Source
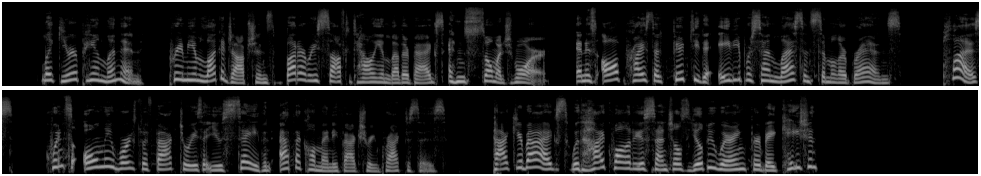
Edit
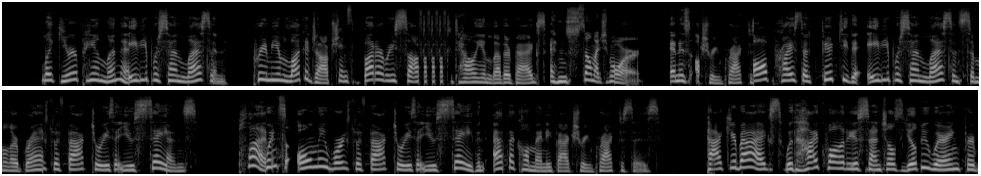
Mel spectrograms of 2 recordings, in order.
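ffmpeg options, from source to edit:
-filter_complex "[0:a]asplit=15[s0][s1][s2][s3][s4][s5][s6][s7][s8][s9][s10][s11][s12][s13][s14];[s0]atrim=end=1.272[s15];[s1]atrim=start=7.198:end=8.042[s16];[s2]atrim=start=1.268:end=2.514[s17];[s3]atrim=start=2.51:end=2.76,asetpts=PTS-STARTPTS,asetrate=59094,aresample=44100[s18];[s4]atrim=start=2.756:end=3.452[s19];[s5]atrim=start=3.368:end=3.452[s20];[s6]atrim=start=3.368:end=3.452[s21];[s7]atrim=start=3.368:end=4.754[s22];[s8]atrim=start=4.75:end=5.19,asetpts=PTS-STARTPTS,asetrate=53802,aresample=44100[s23];[s9]atrim=start=5.186:end=6.032[s24];[s10]atrim=start=13.308:end=13.862[s25];[s11]atrim=start=6.028:end=8.692[s26];[s12]atrim=start=11.058:end=12.302[s27];[s13]atrim=start=8.688:end=9.682[s28];[s14]atrim=start=10.268[s29];[s15][s16]acrossfade=d=0.004:c1=hsin:c2=hsin[s30];[s30][s17]acrossfade=d=0.004:c1=hsin:c2=hsin[s31];[s31][s18]acrossfade=d=0.004:c1=hsin:c2=hsin[s32];[s32][s19]acrossfade=d=0.004:c1=hsin:c2=hsin[s33];[s33][s20]acrossfade=d=0.004:c1=hsin:c2=hsin[s34];[s34][s21]acrossfade=d=0.004:c1=hsin:c2=hsin[s35];[s35][s22]acrossfade=d=0.004:c1=hsin:c2=hsin[s36];[s36][s23]acrossfade=d=0.004:c1=hsin:c2=hsin[s37];[s37][s24]acrossfade=d=0.004:c1=hsin:c2=hsin[s38];[s38][s25]acrossfade=d=0.004:c1=hsin:c2=hsin[s39];[s39][s26]acrossfade=d=0.004:c1=hsin:c2=hsin[s40];[s40][s27]acrossfade=d=0.004:c1=hsin:c2=hsin[s41];[s41][s28]acrossfade=d=0.004:c1=hsin:c2=hsin[s42];[s42][s29]acrossfade=d=0.004:c1=hsin:c2=hsin"

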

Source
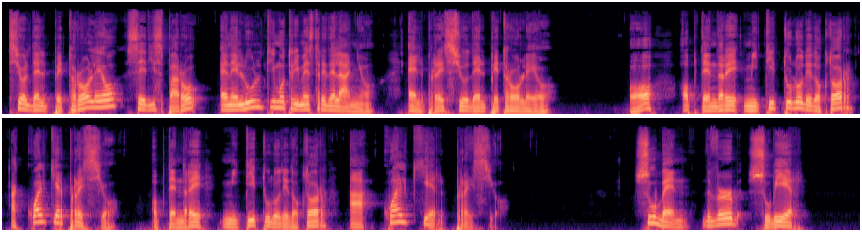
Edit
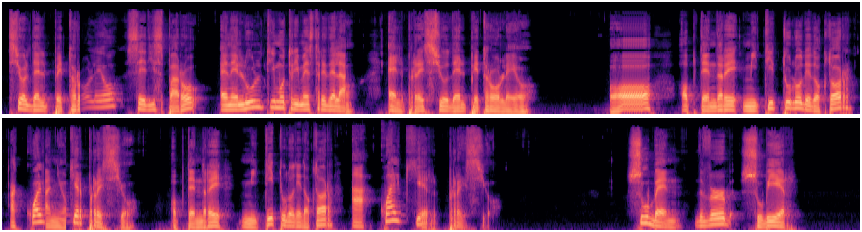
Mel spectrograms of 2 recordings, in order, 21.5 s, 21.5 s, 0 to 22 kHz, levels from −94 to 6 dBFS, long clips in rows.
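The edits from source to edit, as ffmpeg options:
-filter_complex "[0:a]asplit=15[s0][s1][s2][s3][s4][s5][s6][s7][s8][s9][s10][s11][s12][s13][s14];[s0]atrim=end=0.98,asetpts=PTS-STARTPTS,afade=t=out:st=0.976:d=0.004:c=hsin[s15];[s1]atrim=start=0.98:end=4.302,asetpts=PTS-STARTPTS,afade=t=in:d=0.85[s16];[s2]atrim=start=4.548:end=8.042[s17];[s3]atrim=start=8.008:end=8.042[s18];[s4]atrim=start=8.008:end=8.042[s19];[s5]atrim=start=8.008:end=8.042[s20];[s6]atrim=start=8.008:end=8.042[s21];[s7]atrim=start=8.008:end=8.042[s22];[s8]atrim=start=8.008:end=8.042[s23];[s9]atrim=start=8.008:end=8.042[s24];[s10]atrim=start=8.008:end=11.292[s25];[s11]atrim=start=4.298:end=4.552[s26];[s12]atrim=start=11.288:end=13.814[s27];[s13]atrim=start=13.81:end=15.81,asetpts=PTS-STARTPTS,asetrate=52920,aresample=44100[s28];[s14]atrim=start=15.806[s29];[s15][s16]concat=n=2:v=0:a=1[s30];[s30][s17]acrossfade=d=0.004:c1=hsin:c2=hsin[s31];[s31][s18]acrossfade=d=0.004:c1=hsin:c2=hsin[s32];[s32][s19]acrossfade=d=0.004:c1=hsin:c2=hsin[s33];[s33][s20]acrossfade=d=0.004:c1=hsin:c2=hsin[s34];[s34][s21]acrossfade=d=0.004:c1=hsin:c2=hsin[s35];[s35][s22]acrossfade=d=0.004:c1=hsin:c2=hsin[s36];[s36][s23]acrossfade=d=0.004:c1=hsin:c2=hsin[s37];[s37][s24]acrossfade=d=0.004:c1=hsin:c2=hsin[s38];[s38][s25]acrossfade=d=0.004:c1=hsin:c2=hsin[s39];[s39][s26]acrossfade=d=0.004:c1=hsin:c2=hsin[s40];[s40][s27]acrossfade=d=0.004:c1=hsin:c2=hsin[s41];[s41][s28]acrossfade=d=0.004:c1=hsin:c2=hsin[s42];[s42][s29]acrossfade=d=0.004:c1=hsin:c2=hsin"

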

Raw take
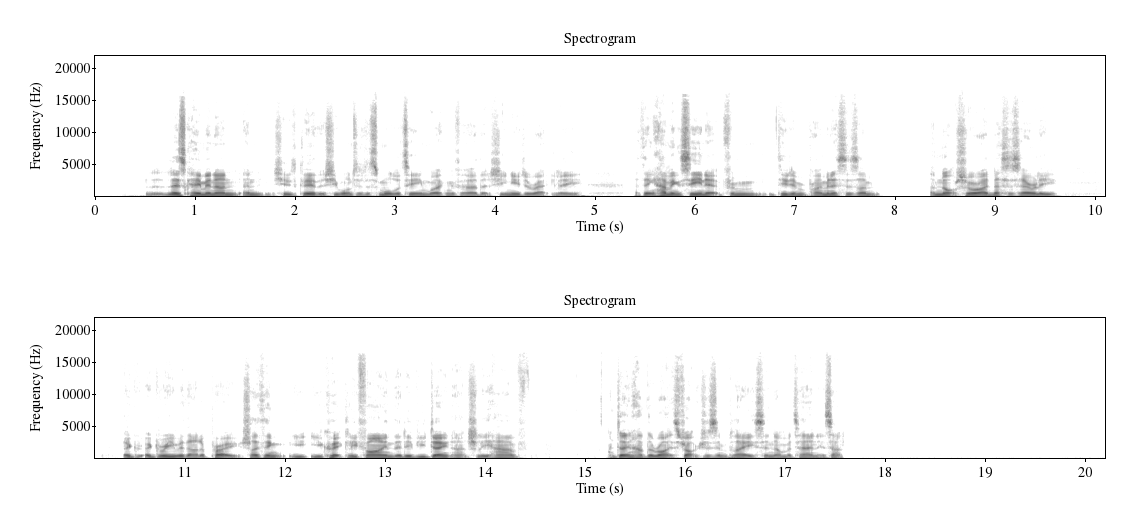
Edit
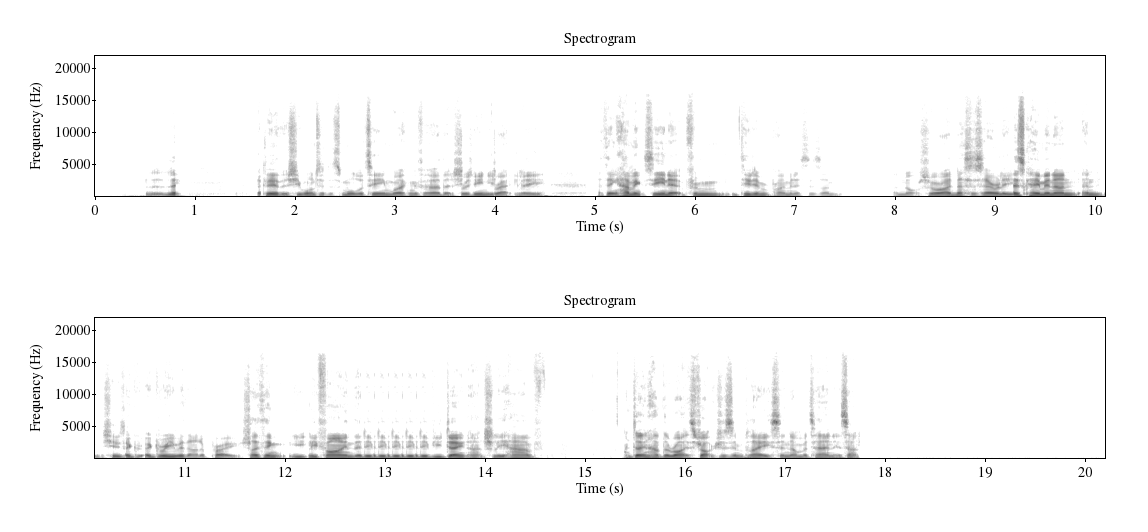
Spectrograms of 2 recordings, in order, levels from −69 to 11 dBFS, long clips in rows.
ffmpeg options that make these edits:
-filter_complex "[0:a]asplit=18[s0][s1][s2][s3][s4][s5][s6][s7][s8][s9][s10][s11][s12][s13][s14][s15][s16][s17];[s0]atrim=end=0.802[s18];[s1]atrim=start=9.558:end=10.412[s19];[s2]atrim=start=2.018:end=2.66,asetpts=PTS-STARTPTS,afade=t=out:st=0.638:d=0.004:c=hsin:silence=0.237137[s20];[s3]atrim=start=2.66:end=4.042,asetpts=PTS-STARTPTS,afade=t=in:d=0.54:silence=0.237137[s21];[s4]atrim=start=4.038:end=4.372,asetpts=PTS-STARTPTS,areverse[s22];[s5]atrim=start=4.368:end=5.82,asetpts=PTS-STARTPTS,afade=t=out:st=1.448:d=0.004:c=hsin[s23];[s6]atrim=start=5.82:end=7.36,asetpts=PTS-STARTPTS,afade=t=in:d=0.25,afade=t=out:st=1.13:d=0.41:silence=0.177828[s24];[s7]atrim=start=7.36:end=8.57,asetpts=PTS-STARTPTS,volume=0.178[s25];[s8]atrim=start=8.57:end=9.562,asetpts=PTS-STARTPTS,afade=t=in:d=0.41:silence=0.177828[s26];[s9]atrim=start=0.798:end=2.022[s27];[s10]atrim=start=10.408:end=11.012[s28];[s11]atrim=start=11.008:end=11.632,asetpts=PTS-STARTPTS,volume=0.473[s29];[s12]atrim=start=11.628:end=12.242[s30];[s13]atrim=start=12.638:end=13.292[s31];[s14]atrim=start=13.148:end=13.292[s32];[s15]atrim=start=13.148:end=13.292[s33];[s16]atrim=start=13.148:end=13.292[s34];[s17]atrim=start=13.148[s35];[s18][s19]acrossfade=d=0.004:c1=hsin:c2=hsin[s36];[s20][s21]concat=n=2:v=0:a=1[s37];[s36][s37]acrossfade=d=0.004:c1=hsin:c2=hsin[s38];[s38][s22]acrossfade=d=0.004:c1=hsin:c2=hsin[s39];[s23][s24][s25][s26]concat=n=4:v=0:a=1[s40];[s39][s40]acrossfade=d=0.004:c1=hsin:c2=hsin[s41];[s41][s27]acrossfade=d=0.004:c1=hsin:c2=hsin[s42];[s42][s28]acrossfade=d=0.004:c1=hsin:c2=hsin[s43];[s43][s29]acrossfade=d=0.004:c1=hsin:c2=hsin[s44];[s44][s30]acrossfade=d=0.004:c1=hsin:c2=hsin[s45];[s45][s31]acrossfade=d=0.004:c1=hsin:c2=hsin[s46];[s46][s32]acrossfade=d=0.004:c1=hsin:c2=hsin[s47];[s47][s33]acrossfade=d=0.004:c1=hsin:c2=hsin[s48];[s48][s34]acrossfade=d=0.004:c1=hsin:c2=hsin[s49];[s49][s35]acrossfade=d=0.004:c1=hsin:c2=hsin"

